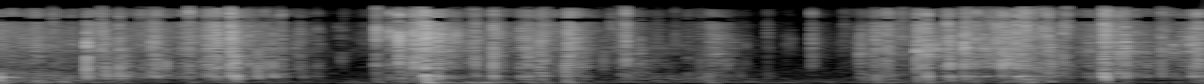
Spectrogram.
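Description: Clear plastic strip of sealed diamond-painting drill bags crinkling as it is handled, in irregular crackles with brief pauses about a second and three seconds in.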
